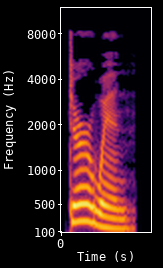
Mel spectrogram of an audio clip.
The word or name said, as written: derwin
